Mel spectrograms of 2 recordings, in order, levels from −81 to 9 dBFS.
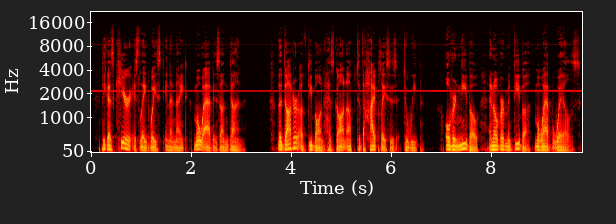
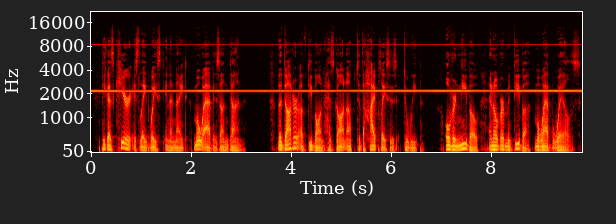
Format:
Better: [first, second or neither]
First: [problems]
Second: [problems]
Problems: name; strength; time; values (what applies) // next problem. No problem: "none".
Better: first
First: high-pitched whine; faint; throughout; 2 kHz, 25 dB below the speech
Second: high-pitched whine; loud; throughout; 2 kHz, 6 dB below the speech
